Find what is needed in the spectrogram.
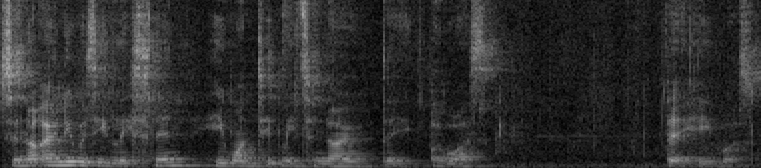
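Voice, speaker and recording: With a Brummie accent and a fairly low pitch, a woman speaks at a moderate pace with fairly even intonation and long, frequent pauses, with audible room echo. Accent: Birmingham (Brummie). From England, Birmingham. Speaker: charity founder. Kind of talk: speech to an audience. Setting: stage with audience.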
